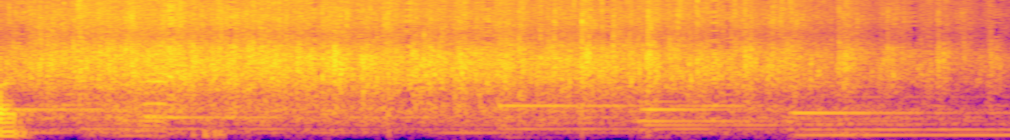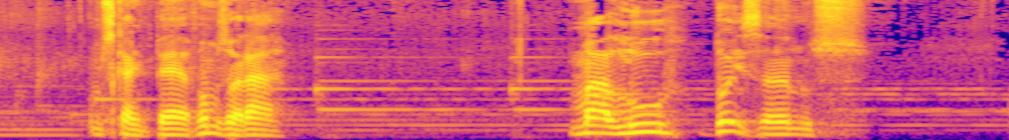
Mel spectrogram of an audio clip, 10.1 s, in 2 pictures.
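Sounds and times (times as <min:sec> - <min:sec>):
speech: 0:00.0 - 0:00.3, 0:05.5 - 0:06.6, 0:07.9 - 0:09.4
audience applause: 0:00.0 - 0:05.3.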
